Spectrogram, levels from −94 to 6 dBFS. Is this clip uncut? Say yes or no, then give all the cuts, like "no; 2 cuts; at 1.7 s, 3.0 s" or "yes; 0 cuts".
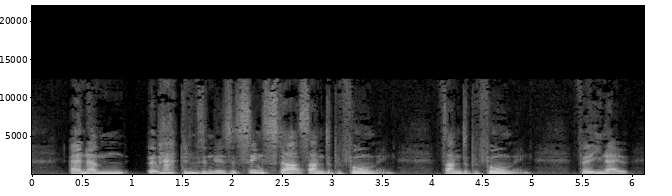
no; 4 cuts; at 1.3 s, 1.8 s, 2.4 s, 4.1 s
